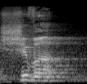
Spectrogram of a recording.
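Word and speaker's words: Schwann: palavras que eu olhei, porque Shivan, se você escreve, e se você pega uma pronúncia inglesa, não fica Shivan de jeito nenhum. Eu vi uma professora falando Shivan e achei super estranho, falei, Shivan, Shivan, achei até engraçado, né? Aí fui olhar e a pronúncia é Shivan mesmo.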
